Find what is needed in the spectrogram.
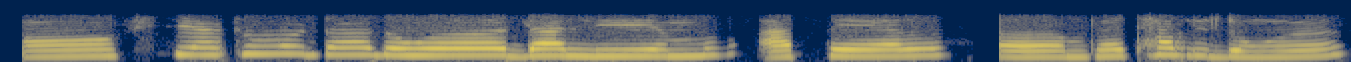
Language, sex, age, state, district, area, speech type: Bodo, female, 18-30, Assam, Baksa, rural, conversation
